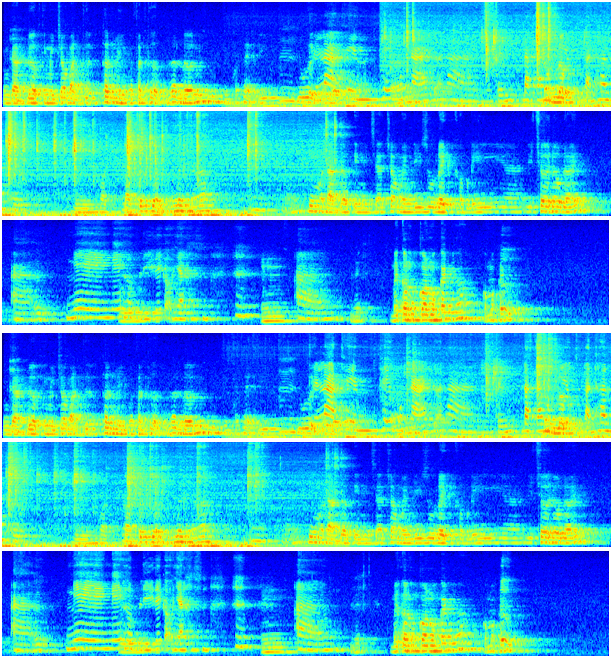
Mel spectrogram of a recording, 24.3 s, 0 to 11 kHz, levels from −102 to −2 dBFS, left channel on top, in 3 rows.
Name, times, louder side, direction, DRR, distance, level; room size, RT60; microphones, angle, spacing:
voice 1, 0.0-4.8 5.2-5.5 7.2-7.7 9.0-11.0 11.8-15.9 16.6-16.7 17.8-18.2 19.7-20.1 20.9-21.1 21.4-23.0, left 1 dB, 30° left, 3 dB, 1.5 m, -31 dB
sound 1, 2.9-11.4, equal, 30° right, 1.3 m, -36 dB
voice 2, 3.7-8.5 9.7-10.0 11.4-11.8 12.5-12.6 16.4-19.5 20.1-20.8 21.5-21.9 22.9-23.0, right 2 dB, 65° right, 4 dB, 1.6 m, -36 dB
sound 2, 5.0-12.6, left 6 dB, 55° left, 1.6 m, -36 dB
14.5 x 9.9 x 4.2 m, 1.1 s
head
